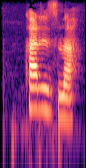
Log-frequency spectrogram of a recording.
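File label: "каризна", Komi, female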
